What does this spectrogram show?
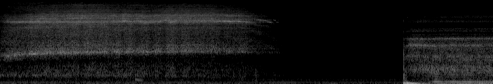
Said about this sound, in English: Let's take some deep breaths. Put your hands over your heart and let's breathe right into the heart space.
